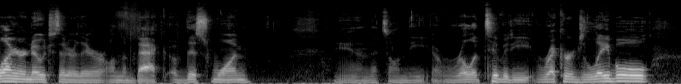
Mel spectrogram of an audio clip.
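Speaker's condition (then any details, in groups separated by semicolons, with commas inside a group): No condition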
